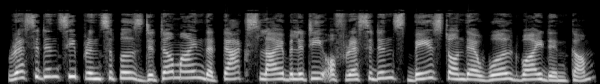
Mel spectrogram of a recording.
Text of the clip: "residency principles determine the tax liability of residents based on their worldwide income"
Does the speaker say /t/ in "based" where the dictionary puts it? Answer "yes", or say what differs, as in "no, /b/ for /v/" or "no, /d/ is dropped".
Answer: yes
